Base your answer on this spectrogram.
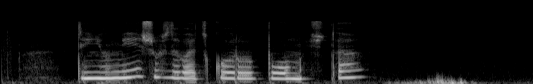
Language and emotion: Russian, sad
